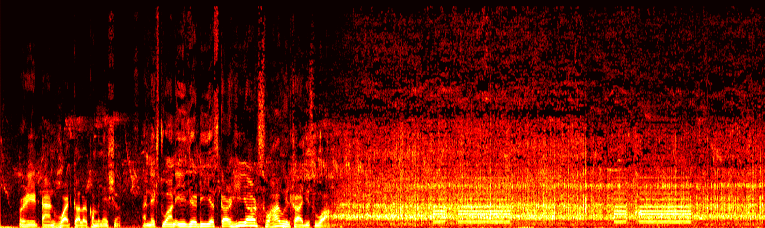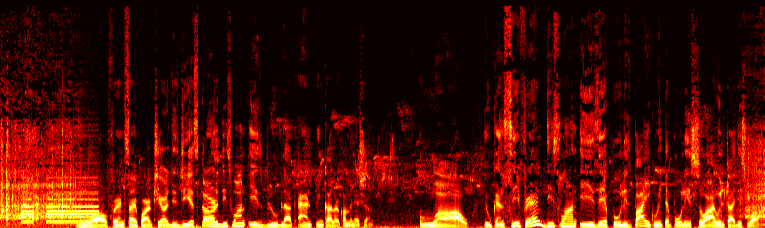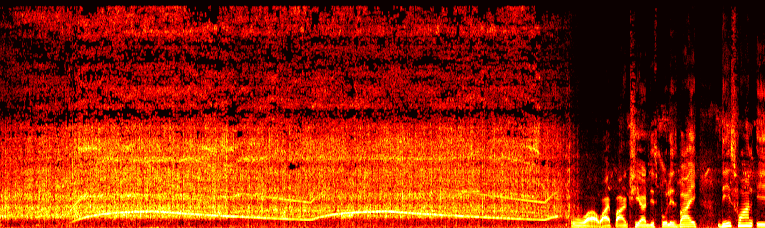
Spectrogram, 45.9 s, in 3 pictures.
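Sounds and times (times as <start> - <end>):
siren wailing: 6.8 - 14.2, 15.2 - 17.3, 31.4 - 42.1
car horn tooting: 8.6 - 10.4, 12.2 - 14.0, 15.7 - 17.4.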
